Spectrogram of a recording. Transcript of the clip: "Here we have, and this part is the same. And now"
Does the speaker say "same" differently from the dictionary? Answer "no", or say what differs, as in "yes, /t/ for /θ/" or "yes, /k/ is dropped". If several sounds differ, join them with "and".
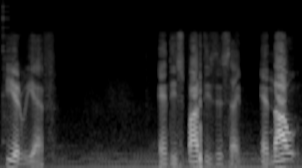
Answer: no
